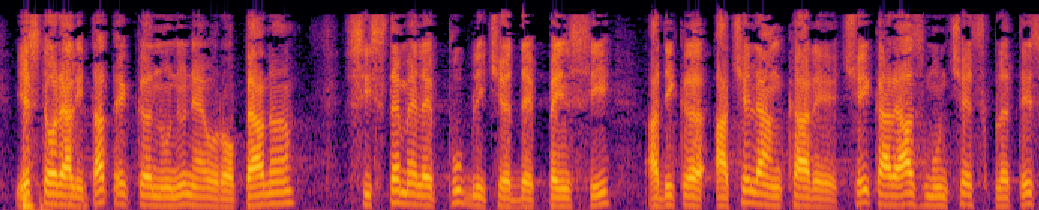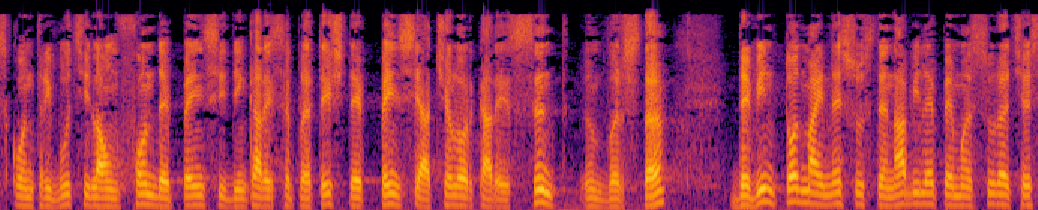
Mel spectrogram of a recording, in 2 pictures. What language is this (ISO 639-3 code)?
ron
